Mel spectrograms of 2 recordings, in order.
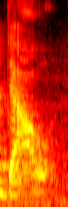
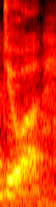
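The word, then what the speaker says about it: Dao: And she has referred to Clara as Clara Dow instead of Clara Dua.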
